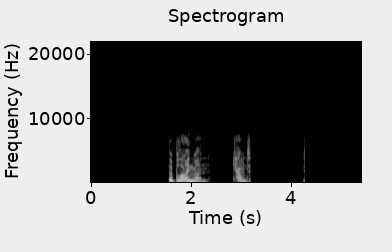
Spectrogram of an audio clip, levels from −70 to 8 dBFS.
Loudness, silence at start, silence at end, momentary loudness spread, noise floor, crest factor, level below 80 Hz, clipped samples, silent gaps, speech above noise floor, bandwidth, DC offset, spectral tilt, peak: -22 LUFS; 1.55 s; 2.2 s; 18 LU; under -90 dBFS; 22 dB; -68 dBFS; under 0.1%; 2.46-2.84 s; over 69 dB; 7.8 kHz; under 0.1%; -6.5 dB/octave; -6 dBFS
